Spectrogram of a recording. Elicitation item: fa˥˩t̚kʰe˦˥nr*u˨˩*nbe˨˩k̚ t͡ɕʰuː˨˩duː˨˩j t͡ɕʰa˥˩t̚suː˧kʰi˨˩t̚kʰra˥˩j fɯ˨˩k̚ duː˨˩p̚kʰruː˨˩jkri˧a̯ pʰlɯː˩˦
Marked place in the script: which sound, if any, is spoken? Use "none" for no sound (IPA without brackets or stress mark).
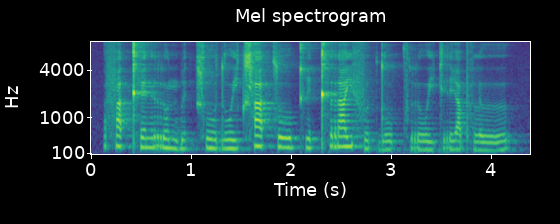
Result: u˨˩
